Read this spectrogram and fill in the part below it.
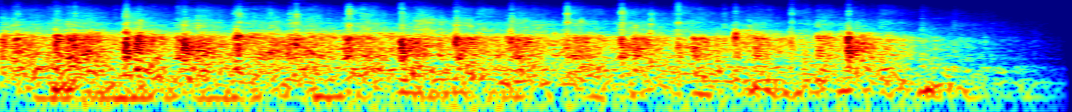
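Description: An audience applauds in a large hall, then the clapping fades.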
